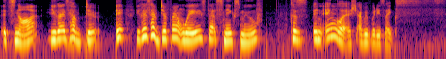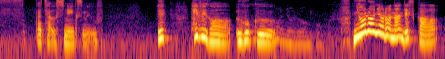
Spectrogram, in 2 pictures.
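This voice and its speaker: A woman's voice: on the high side, expressive, takes it slowly. A young woman hosting a bilingual English lesson, chatty and playful as she switches between English and Japanese. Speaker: English teacher host.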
